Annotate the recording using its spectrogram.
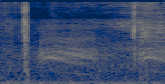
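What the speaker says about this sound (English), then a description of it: "got the crows going crazy above me" Crows caw overhead in snowy woods, two hoarse calls separated by a short gap, clear and moderately loud against a steady low outdoor rumble.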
